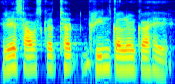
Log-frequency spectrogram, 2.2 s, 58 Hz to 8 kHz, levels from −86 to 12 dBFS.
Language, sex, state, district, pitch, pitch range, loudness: Hindi, male, Arunachal Pradesh, Lower Dibang Valley, 150 Hz, 140-155 Hz, -19 LUFS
